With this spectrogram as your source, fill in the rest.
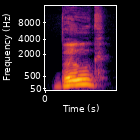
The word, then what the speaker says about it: Bug: Yes, not Bug. One of my subscribers kindly told me that it's pronounced Boog, so there we go.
